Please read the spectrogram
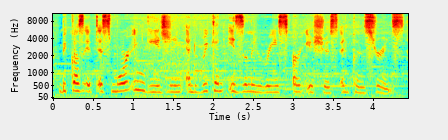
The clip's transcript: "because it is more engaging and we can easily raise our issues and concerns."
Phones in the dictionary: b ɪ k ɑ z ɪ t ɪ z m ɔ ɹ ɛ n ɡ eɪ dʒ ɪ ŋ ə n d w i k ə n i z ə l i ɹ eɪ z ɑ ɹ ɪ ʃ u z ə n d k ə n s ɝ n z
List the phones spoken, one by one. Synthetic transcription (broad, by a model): b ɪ k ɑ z ɪ t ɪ s m ɔ ɹ ɛ n ɡ eɪ dʒ ɪ ŋ ə n d w i k ə n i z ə l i ɹ eɪ s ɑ ɹ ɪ ʃ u s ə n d k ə n s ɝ n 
